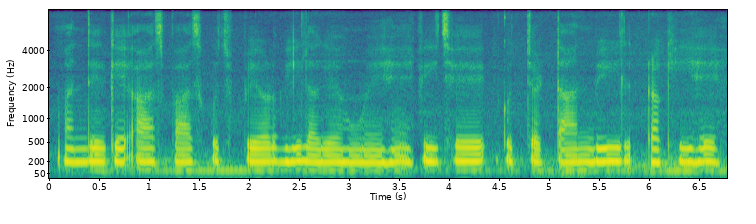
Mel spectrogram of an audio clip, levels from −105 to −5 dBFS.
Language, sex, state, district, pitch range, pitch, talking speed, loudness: Hindi, female, West Bengal, Purulia, 95-100 Hz, 100 Hz, 130 wpm, -14 LUFS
